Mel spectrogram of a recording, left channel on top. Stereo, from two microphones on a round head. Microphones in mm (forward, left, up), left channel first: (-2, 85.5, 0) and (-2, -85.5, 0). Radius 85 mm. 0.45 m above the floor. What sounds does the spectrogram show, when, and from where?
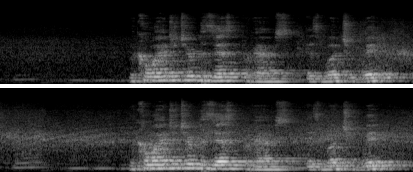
1.3 s a man speaking: 5° right (ahead or behind), 1.2 m; by 3.9 s 40° left (ahead or behind), 1.7 m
